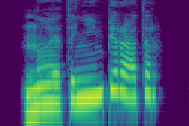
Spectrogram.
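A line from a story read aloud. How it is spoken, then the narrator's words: Exclamation. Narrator (Russian): воскликнула Сун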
